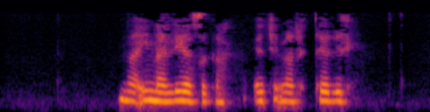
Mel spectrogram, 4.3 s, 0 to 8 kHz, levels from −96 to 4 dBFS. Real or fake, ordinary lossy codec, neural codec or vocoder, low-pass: fake; MP3, 24 kbps; codec, 44.1 kHz, 2.6 kbps, DAC; 7.2 kHz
